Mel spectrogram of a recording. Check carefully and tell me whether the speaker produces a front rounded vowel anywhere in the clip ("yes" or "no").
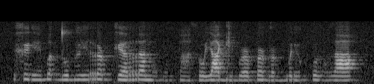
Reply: no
